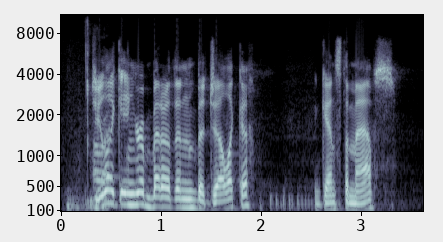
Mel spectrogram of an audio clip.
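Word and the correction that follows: Bjelica: Your mispronounced name segment that we were just about to get into was not hardy enough, but that is quite possibly a Hall of Fame mispronunciation of Bajelica instead of Bielitsa.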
